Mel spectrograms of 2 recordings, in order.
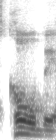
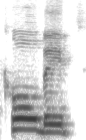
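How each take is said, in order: First: Said in the usual way. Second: Higher, louder call of the name Colby; father calling his son, loud and sharp. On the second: Retold or imitated. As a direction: shout Colby across the house. Dad calling out the culprit.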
